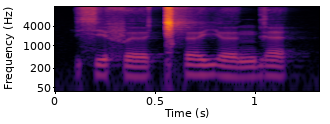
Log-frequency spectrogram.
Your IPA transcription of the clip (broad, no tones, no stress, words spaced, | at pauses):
sʲɛfɘːǀʰɘː jɘːŋɡɛ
